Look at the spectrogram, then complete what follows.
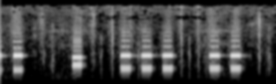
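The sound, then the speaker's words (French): A quick run of electronic phone keypad beeps, about seven or eight short dual tones pressed in an uneven rhythm, with faint clicks in between, clear with no talking, as a text message is typed and sent. “Il envoie illico un texto à son réseau.”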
